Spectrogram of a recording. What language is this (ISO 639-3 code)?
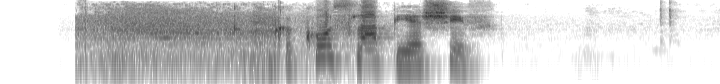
slv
